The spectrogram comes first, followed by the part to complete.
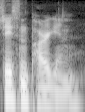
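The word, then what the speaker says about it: Jason Pargin: in a massacre, and Quit saying his name wrong. It's Jason Pargan.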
